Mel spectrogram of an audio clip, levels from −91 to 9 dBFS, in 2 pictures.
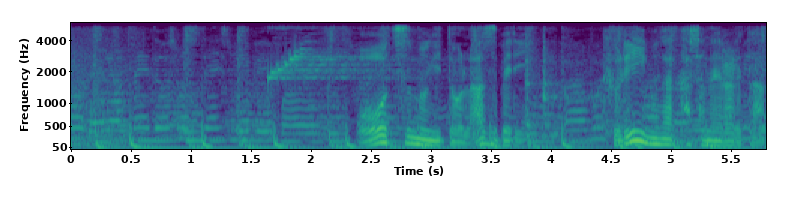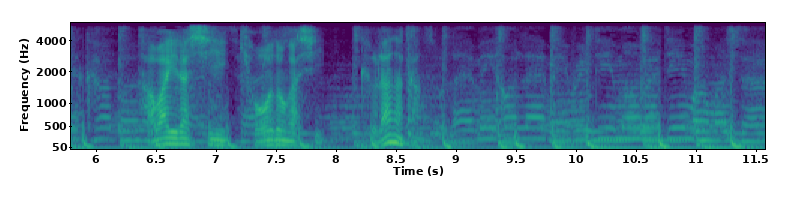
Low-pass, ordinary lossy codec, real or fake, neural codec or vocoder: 5.4 kHz; none; real; none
